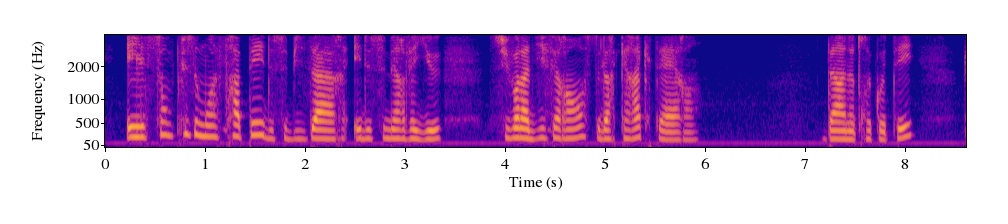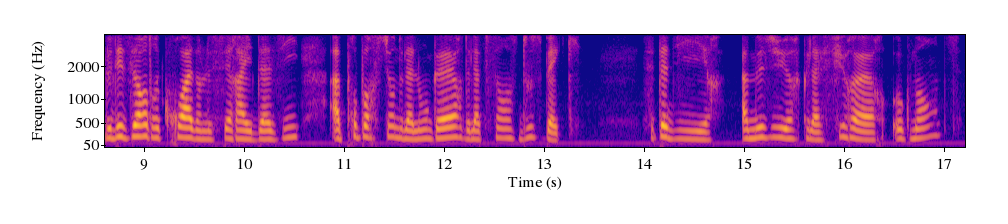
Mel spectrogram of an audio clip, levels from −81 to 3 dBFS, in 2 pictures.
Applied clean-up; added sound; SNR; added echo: none; none; none; none.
